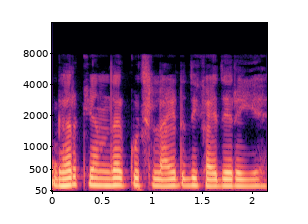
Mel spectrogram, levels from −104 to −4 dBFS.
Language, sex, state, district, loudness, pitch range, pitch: Hindi, male, Jharkhand, Deoghar, -16 LUFS, 140-155 Hz, 150 Hz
